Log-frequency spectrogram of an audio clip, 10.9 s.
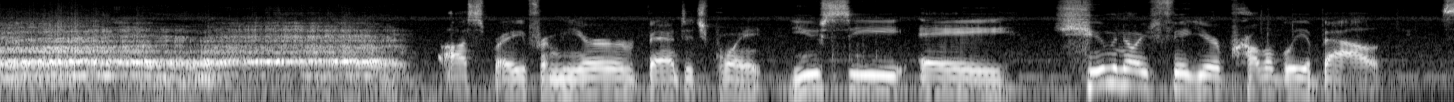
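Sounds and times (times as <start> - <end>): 
low weird growling: 0.0 - 3.3
speech: 3.5 - 10.9.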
